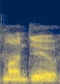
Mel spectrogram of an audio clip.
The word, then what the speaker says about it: Mondeaux: official clarification on it is mandu correct it is mondoo yeah they uh i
